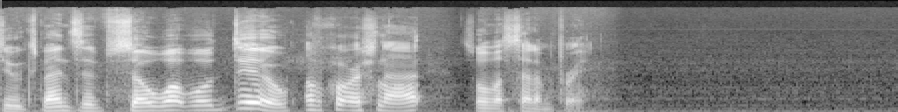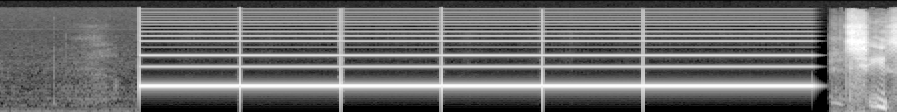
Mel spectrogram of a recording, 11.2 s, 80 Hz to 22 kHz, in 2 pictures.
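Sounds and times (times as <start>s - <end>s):
speech: 0.0s - 3.8s, 11.0s - 11.2s
censor bleep tone: 6.5s - 10.8s.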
